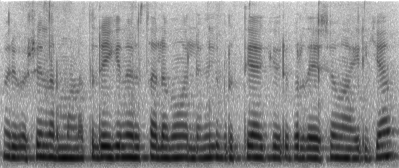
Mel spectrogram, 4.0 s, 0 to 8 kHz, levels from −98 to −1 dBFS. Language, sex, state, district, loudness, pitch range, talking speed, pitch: Malayalam, female, Kerala, Kollam, -13 LUFS, 185-195 Hz, 135 wpm, 190 Hz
